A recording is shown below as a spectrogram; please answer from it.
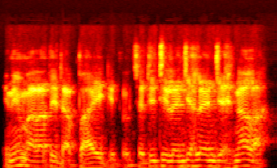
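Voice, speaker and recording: A man giving a relaxed religious lecture, explaining points repetition and friendly asides. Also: mid-range voice, fast talker. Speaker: Islamic teacher. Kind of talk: casual sermon lecture. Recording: dull lo-fi sound.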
